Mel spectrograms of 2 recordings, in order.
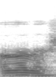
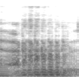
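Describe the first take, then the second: First: The R is curled back, like American English. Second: The R is trilled with the tongue tip. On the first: The speaker calls it wrong. "retroflexed R that you hear in American English" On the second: The speaker calls it right. "you have to trill that R"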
